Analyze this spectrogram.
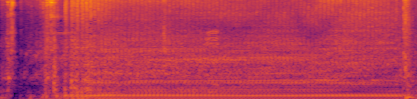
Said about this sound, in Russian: У нас есть генератор, который мы включаем. Будет громко.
